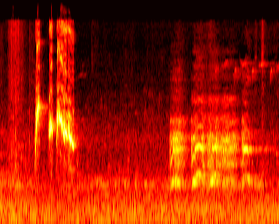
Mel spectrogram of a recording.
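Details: Caged red-whiskered bulbul showing off its sweet three-syllable song style: one loud, bright phrase of three quick whistled notes sliding downward, followed by a softer, lower warbling chatter, in quiet surroundings.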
